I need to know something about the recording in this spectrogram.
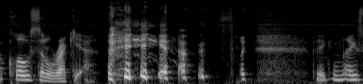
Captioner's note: laughs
